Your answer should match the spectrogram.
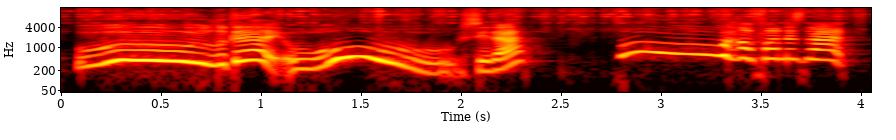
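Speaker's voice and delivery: high, loud, excited oohs; mock distracted delight. Mimicking herself dodging sadness, excited oohs. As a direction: act thrilled by every shiny thing.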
